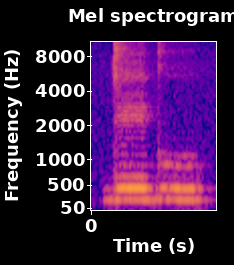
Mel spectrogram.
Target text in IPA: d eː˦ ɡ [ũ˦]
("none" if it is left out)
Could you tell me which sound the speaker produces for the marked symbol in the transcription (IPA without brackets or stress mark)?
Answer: u˦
